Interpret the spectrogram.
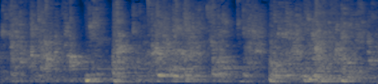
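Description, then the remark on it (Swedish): Liquid pours steadily into water, a continuous splashing and gurgling stream with slight surges, lasting the whole stretch with no voices. “Nej, det var så jävla upplevelse att hälla ut det där alltså.”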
